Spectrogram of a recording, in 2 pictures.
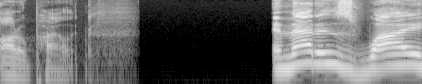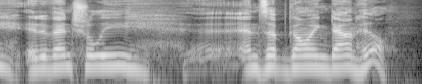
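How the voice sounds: A man's high voice in a very clean recording with a silent background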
